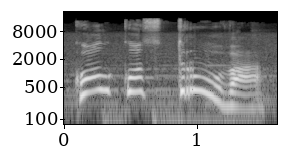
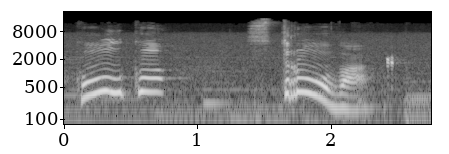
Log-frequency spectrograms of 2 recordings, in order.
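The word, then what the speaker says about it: колко струва: О, кулку струва. Добре. Бачите, я згадала, виправила себе сама. Буква О читається як, майже як У, а друга читається як О, так? Тому що на неї наголос є.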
